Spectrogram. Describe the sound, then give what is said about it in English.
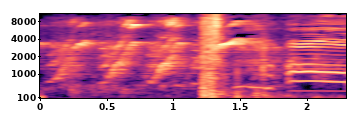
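A guinea pig squeaks in a quick run of high, rising chirps, followed by a sharp burst and a steady, whistling tonal squeal at the end. “Guinea pig.”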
